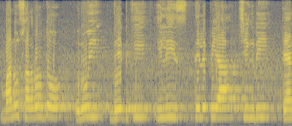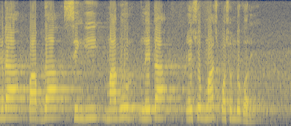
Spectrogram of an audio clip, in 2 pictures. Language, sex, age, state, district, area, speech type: Bengali, male, 18-30, West Bengal, Purba Bardhaman, urban, spontaneous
